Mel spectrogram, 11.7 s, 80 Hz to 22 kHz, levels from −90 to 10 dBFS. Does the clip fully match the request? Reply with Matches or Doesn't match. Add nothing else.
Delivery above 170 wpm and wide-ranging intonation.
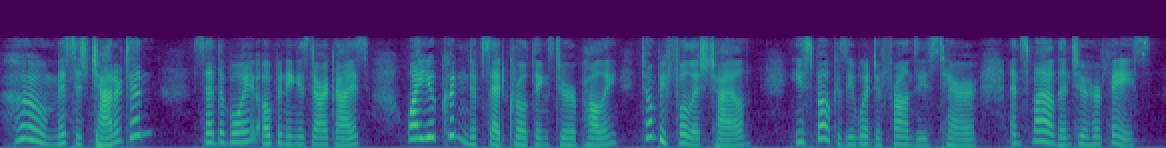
Matches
